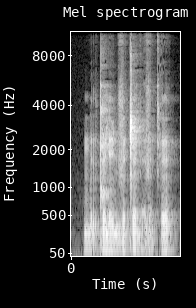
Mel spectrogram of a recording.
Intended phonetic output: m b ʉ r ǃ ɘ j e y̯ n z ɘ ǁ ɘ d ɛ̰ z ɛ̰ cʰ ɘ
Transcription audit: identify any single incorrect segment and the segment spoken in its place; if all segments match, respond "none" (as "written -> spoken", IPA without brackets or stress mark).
ʉ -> ɘ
